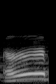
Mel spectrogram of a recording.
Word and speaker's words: herb: Depending on the oils or herbs you choose. Do you guys say it as herb or herb? Like, you pronounce the H, or do you just let the H go silent?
